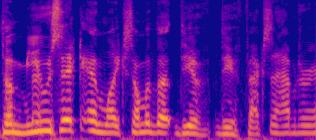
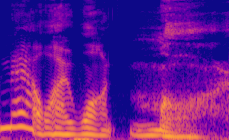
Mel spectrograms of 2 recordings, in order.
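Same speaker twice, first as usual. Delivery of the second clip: low, deep, sinister, swooping evil voice; 4 semitones lower than usual. Speaker retells a Family Guy clip, imitating Herbert's most evil voice. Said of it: "he just goes in the most evil voice".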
